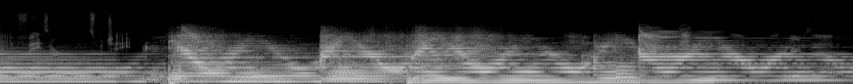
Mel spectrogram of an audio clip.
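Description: An electric guitar runs through a Line 6 HX Stomp preset with tremolo and phaser, playing a series of wavering, echoing chords and notes that ring and overlap, loud and close with no talking.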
